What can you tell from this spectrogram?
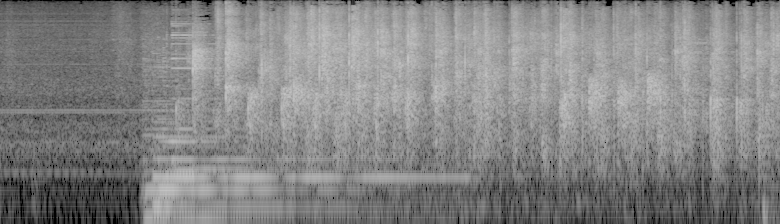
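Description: A strummed acoustic guitar chord about a second and a half in, ringing for a few seconds, with audience applause starting just after it and carrying on to the end.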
